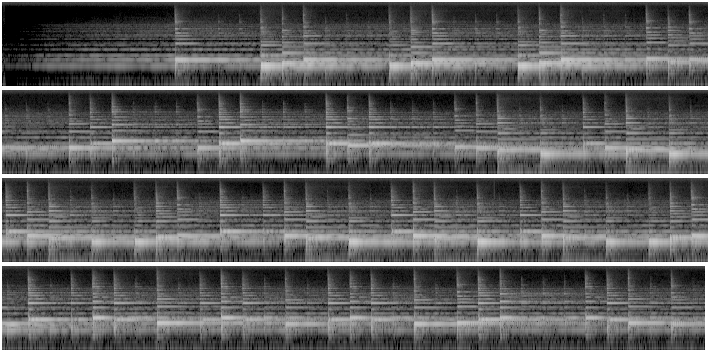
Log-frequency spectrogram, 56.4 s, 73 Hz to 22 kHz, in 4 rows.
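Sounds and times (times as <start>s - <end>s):
light ambient fantasy RPG music: 1.0s - 56.4s.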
